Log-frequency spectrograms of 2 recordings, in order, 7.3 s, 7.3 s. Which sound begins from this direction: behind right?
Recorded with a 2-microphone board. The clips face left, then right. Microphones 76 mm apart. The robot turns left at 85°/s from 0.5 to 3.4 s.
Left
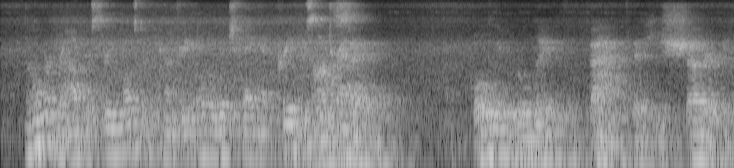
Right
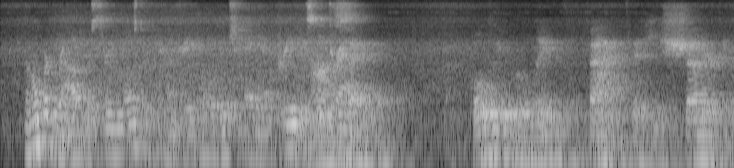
A man speaking, at 0.2 s.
